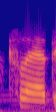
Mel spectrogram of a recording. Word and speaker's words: Claer: I'm at Claire B. My name is spelled C-L-A-E-R, like aeroplane.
